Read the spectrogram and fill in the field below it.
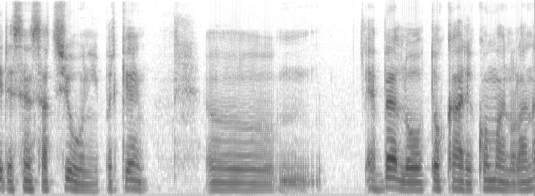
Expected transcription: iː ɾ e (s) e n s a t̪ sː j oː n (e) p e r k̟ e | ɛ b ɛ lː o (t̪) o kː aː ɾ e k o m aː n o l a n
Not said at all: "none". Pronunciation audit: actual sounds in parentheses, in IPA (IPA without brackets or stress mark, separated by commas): s, i, t̪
